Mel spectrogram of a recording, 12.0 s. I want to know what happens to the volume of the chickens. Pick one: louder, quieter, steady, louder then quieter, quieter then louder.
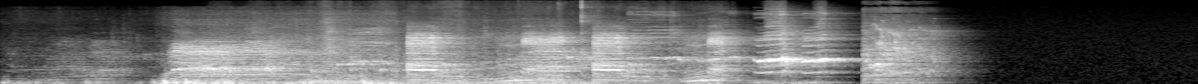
louder.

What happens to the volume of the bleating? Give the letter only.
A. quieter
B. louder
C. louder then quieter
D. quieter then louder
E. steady
B.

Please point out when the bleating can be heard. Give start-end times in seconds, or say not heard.
0.0-7.2.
